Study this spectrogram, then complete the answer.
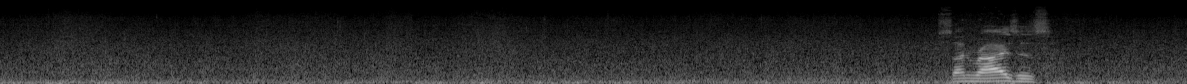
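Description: Rough sea waves churn and splash steadily.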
